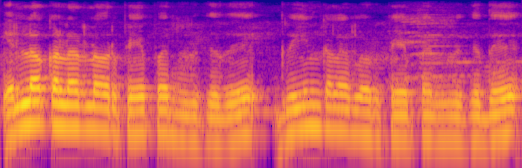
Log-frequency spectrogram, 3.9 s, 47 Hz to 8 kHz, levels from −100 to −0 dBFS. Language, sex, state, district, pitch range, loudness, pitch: Tamil, male, Tamil Nadu, Kanyakumari, 120-150 Hz, -18 LUFS, 135 Hz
